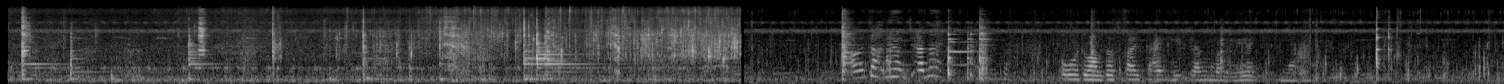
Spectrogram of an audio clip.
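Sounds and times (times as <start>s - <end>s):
garlic sizzling in hot oil: 0.1s - 7.5s
strainer clinking against wok: 3.6s - 6.4s.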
